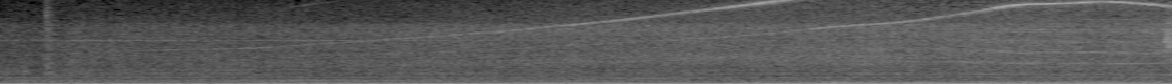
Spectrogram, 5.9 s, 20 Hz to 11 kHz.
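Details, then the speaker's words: Twin Cummins 6.7 truck diesels in a 1969 trawler on sea trial, held at high rpm under load to confirm they meet or exceed 2400 RPM so they aren't overloaded; deep, steady, even drone, no knock or miss; 2400 exceeded. "Just have to make sure the engines meet or exceed 2400 RPM."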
